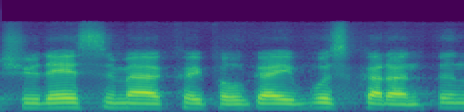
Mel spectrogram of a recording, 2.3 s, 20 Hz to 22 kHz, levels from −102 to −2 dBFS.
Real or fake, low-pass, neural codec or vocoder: fake; 10.8 kHz; codec, 24 kHz, 0.5 kbps, DualCodec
